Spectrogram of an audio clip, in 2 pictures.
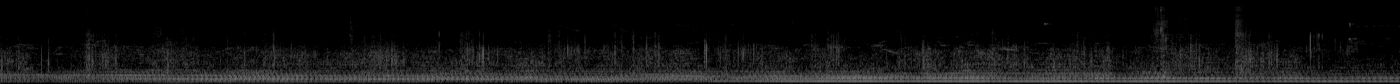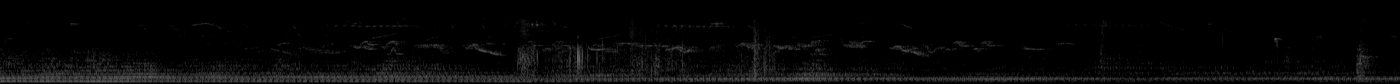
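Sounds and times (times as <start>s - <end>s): small birds chirping: 0.0s - 28.0s
steady low hum: 0.0s - 28.0s.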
